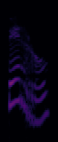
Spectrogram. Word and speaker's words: perro: Many pairs of words are distinguished only by the difference in these two sounds, so it is important to pronounce them accurately. For example, pero means but. Perro means dog.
